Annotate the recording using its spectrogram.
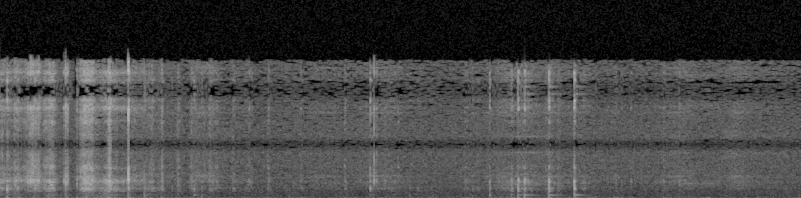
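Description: Cable-pulley exercise machine being worked: the cable and pulley give a cluster of sharp clicks and knocks in the first second, then a few more knocks about four seconds in.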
